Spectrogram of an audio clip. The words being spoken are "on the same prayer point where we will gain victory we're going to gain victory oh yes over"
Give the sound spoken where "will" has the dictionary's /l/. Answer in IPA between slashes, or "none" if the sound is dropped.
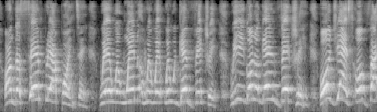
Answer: /w/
